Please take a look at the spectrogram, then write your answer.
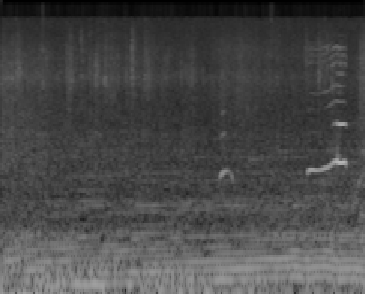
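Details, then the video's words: Orphaned baby monkey calling for its mother: a soft brief whistle, then a longer rising whistled coo near the end, over a constant low background rumble. "The sound of a baby monkey calling to his mother"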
